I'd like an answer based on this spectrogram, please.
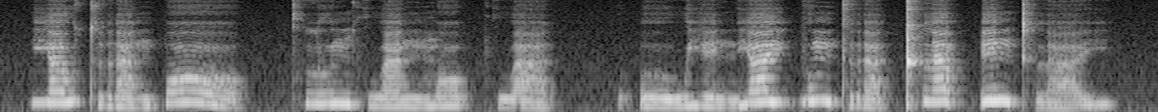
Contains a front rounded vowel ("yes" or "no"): no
